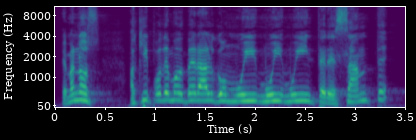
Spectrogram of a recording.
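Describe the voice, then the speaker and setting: A man preaching a sermon as pastor in a church, impassioned and often loud, constantly addressing the congregation as brothers and pausing with hesitations. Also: sits high. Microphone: church microphone with a loose cable.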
